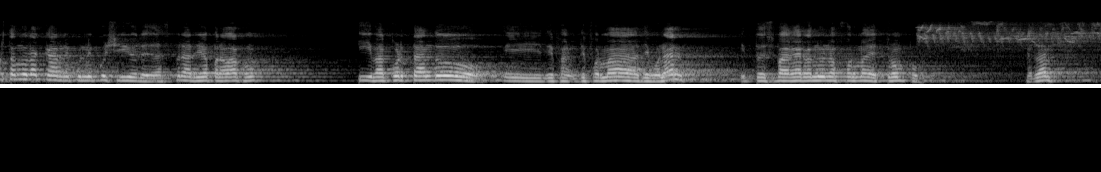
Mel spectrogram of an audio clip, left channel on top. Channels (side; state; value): right; silent; digital silence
